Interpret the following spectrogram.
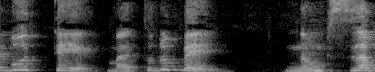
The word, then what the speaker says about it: Beauté: Beauté, tipo de beauty, só que é Beauté. Isso, a pronúncia é Beauté, mas tudo bem.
